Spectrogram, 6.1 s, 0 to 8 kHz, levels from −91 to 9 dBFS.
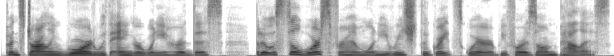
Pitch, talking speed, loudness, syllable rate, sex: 215 Hz, 255 wpm, -20 LUFS, 6.4 syllables/s, female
